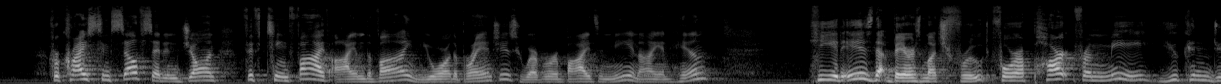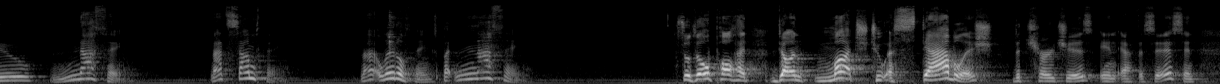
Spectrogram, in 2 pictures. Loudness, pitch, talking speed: -26 LUFS, 170 Hz, 145 wpm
